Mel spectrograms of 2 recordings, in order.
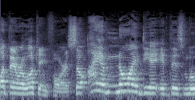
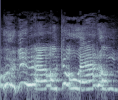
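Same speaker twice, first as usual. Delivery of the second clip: much higher, louder laughing cheer; cheering crowd; 10 semitones higher, 5 dB louder, much slower than usual. Retold or imitated. Audience cheering the robot getting up, loud laughing cheer. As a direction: whoop like a fan cheering the robot on. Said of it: "they go".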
